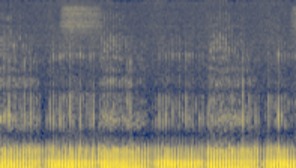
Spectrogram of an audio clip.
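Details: A domestic cat purring indoors: a continuous low rumbling buzz pulsing steadily, with the rhythm easing briefly as it breathes roughly every second.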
